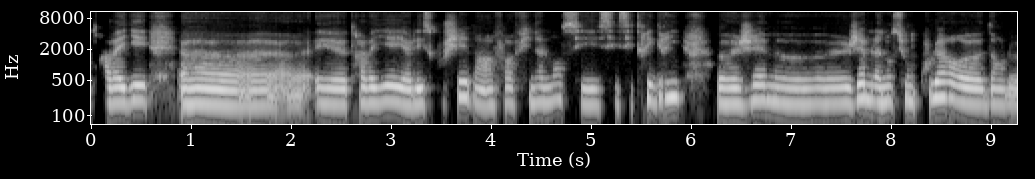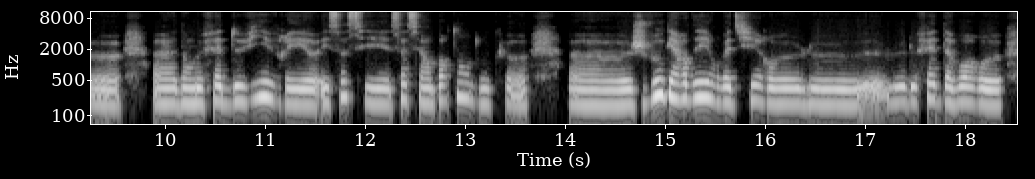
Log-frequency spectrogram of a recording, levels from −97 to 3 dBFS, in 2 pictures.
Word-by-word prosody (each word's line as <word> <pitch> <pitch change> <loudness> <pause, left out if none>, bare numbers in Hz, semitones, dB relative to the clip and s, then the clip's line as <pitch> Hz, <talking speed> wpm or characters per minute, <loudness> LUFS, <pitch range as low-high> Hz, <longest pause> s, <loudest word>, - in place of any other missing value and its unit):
travailler, 180 +3 +1 0.3
heu 155 - +2
et 175 0 +1
heu, 165 - +2
travailler, 180 +1 +2
aller 170 +1 +3
se 175 - -6
coucher, 235 -1 0
ben, 170 - -3
enfin, 165 +2 -6
finalement, 185 +3 -6
c'est 170 -5 -2
c'est 165 0 -6
c'est - - -7
très 205 -2 -3
gris, 230 +3 +1 0.4
heu. 175 0 +3
J'aime, 195 +3 0
heu, 175 0 -1
j'aime 210 +3 +3
la 185 - +1
notion 190 +1 -2
de - - -5
couleur, 225 -3 +2
heu, 170 -2 +4
dans 170 0 -3
le, 85 - -2 0.3
heu, 175 0 0
dans 175 0 0
le 175 - +3
fait 190 +3 0
de 190 +3 -1
vivre 210 -1 0
et 170 -1 +3
heu, 165 - +2
et - - +1
ça 235 +7 -1
c'est 175 -7 -1
ça 205 +5 -4
c'est 200 -2 0
important. 200 +5 -3
Donc, 170 -3 -8
heu 80 -1 -4 0.4
heu, 160 -1 0
je 175 +1 0
veux 250 +3 +7
garder, 225 -1 +4
on 185 - -9
va 185 - +2
dire, 185 0 -4
heu, 170 0 +1
le 165 -1 0
le 185 +1 -2
le 185 +1 -2
fait 210 +2 -3
d'avoir, 185 -2 0
heu 160 0 +3
175 Hz, 185 wpm, -23 LUFS, 170-195 Hz, 0.4 s, veux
